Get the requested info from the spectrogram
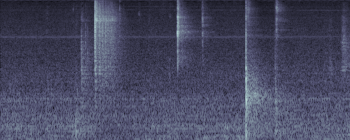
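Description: Small metal parts of an Eleaf iStick box mod being handled and fitted: a few light metallic clicks and clinks with a short scrape, the loudest click, with a brief ring, about three seconds in.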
